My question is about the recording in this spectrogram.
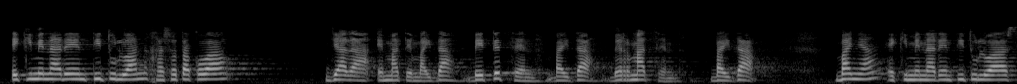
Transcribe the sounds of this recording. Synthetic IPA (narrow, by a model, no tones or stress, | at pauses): e̞kime̞naɾe̞nt̪it̪uluanʝaso̞t̪ako̞a | ʝað̞aʔe̞mat̪e̞mbajt̪d̪abe̞t̪e̞t͡se̞mbajt̪̚d̪aβe̞ɾmat͡se̞m | bajt̪̚d̪a | βajɲae̞kime̞naɾe̞nt̪it̪uluas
